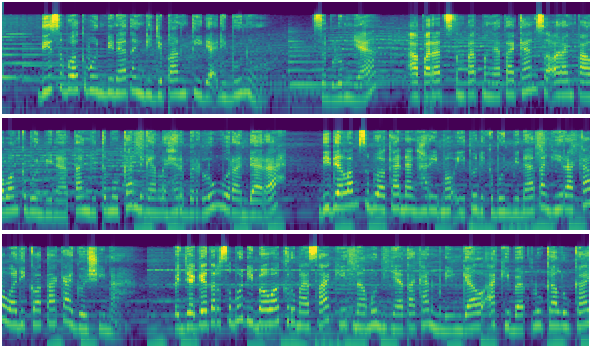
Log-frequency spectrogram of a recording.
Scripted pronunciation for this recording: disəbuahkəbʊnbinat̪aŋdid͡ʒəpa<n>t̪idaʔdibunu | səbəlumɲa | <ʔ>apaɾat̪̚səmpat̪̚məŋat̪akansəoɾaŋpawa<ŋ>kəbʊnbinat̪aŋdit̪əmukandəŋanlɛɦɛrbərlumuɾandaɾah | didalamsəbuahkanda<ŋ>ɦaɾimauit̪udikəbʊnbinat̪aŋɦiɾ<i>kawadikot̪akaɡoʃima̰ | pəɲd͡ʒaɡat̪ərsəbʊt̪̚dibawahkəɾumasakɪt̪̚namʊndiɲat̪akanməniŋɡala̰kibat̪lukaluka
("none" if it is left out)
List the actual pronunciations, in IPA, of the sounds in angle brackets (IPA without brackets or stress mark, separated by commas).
ŋ, ʔ, ŋ, ŋ, a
